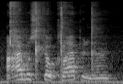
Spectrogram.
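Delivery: usual speaking voice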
